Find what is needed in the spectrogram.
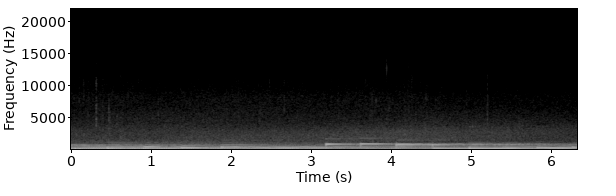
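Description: Slow, relaxing new-age solo piano: single held melody notes stepping over low sustained chords. A soft wash of ocean surf lies underneath.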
